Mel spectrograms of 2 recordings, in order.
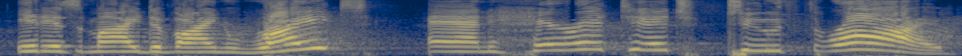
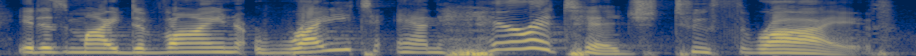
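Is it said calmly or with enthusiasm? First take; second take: enthusiasm; calmly. First: It is said with enthusiasm and a whoo. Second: It is said calmly, without extra enthusiasm.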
